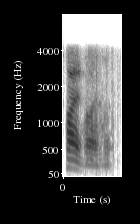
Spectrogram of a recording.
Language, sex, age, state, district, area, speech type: Assamese, male, 45-60, Assam, Golaghat, urban, conversation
